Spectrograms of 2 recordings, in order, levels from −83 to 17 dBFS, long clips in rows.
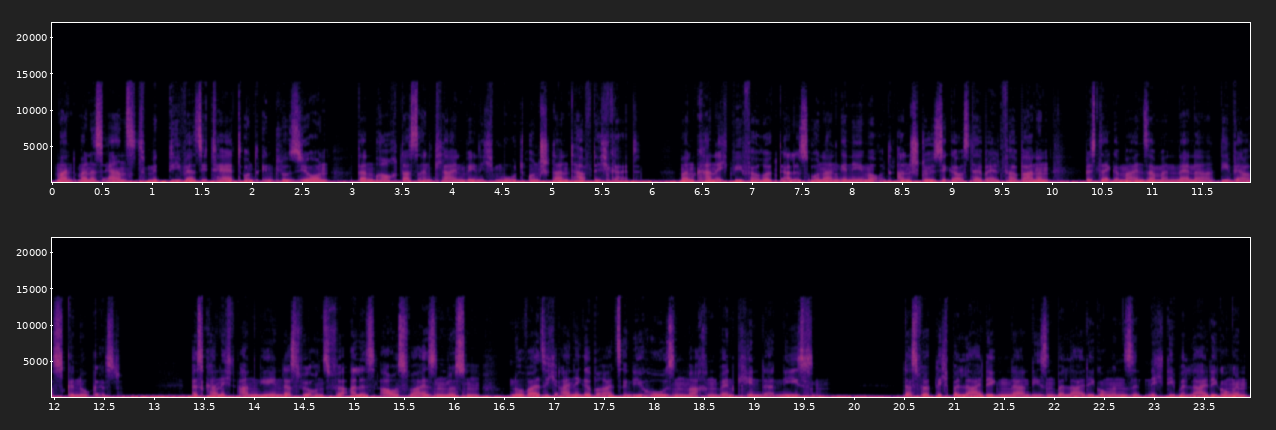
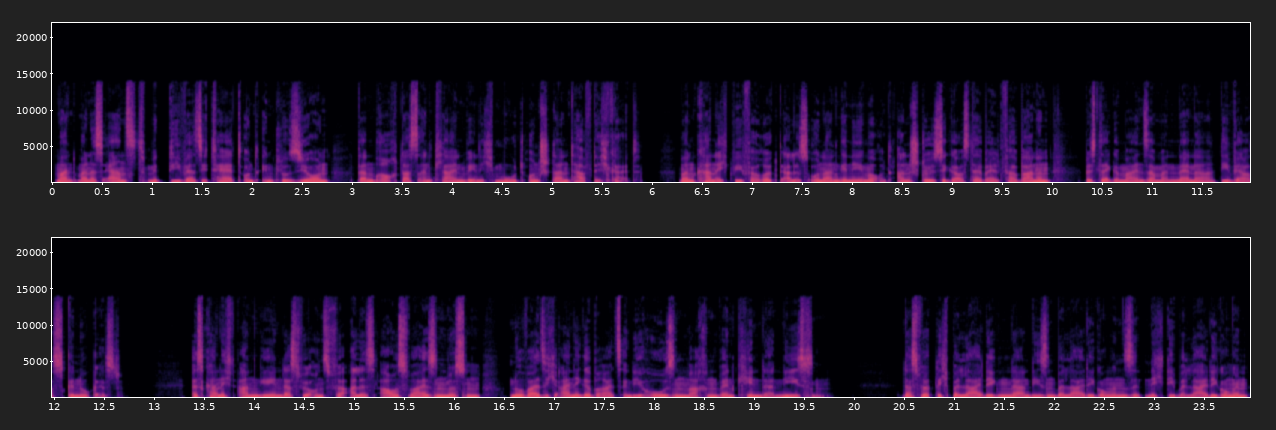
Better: second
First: low rumble; noticeable; throughout; 15 dB below the speech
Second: none

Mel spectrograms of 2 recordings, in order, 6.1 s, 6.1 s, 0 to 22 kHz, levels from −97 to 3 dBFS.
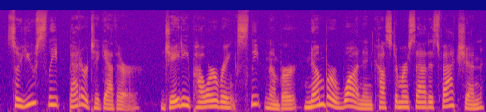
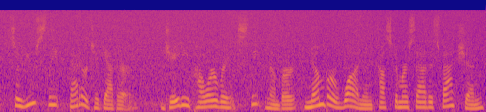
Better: first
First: hiss; faint; throughout; 25 dB below the speech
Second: hiss; loud; throughout; 2 dB below the speech

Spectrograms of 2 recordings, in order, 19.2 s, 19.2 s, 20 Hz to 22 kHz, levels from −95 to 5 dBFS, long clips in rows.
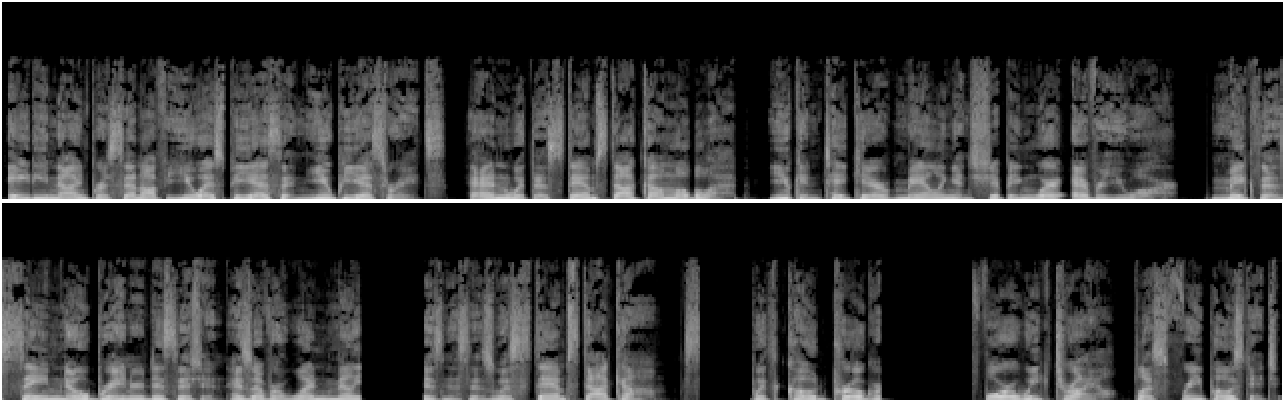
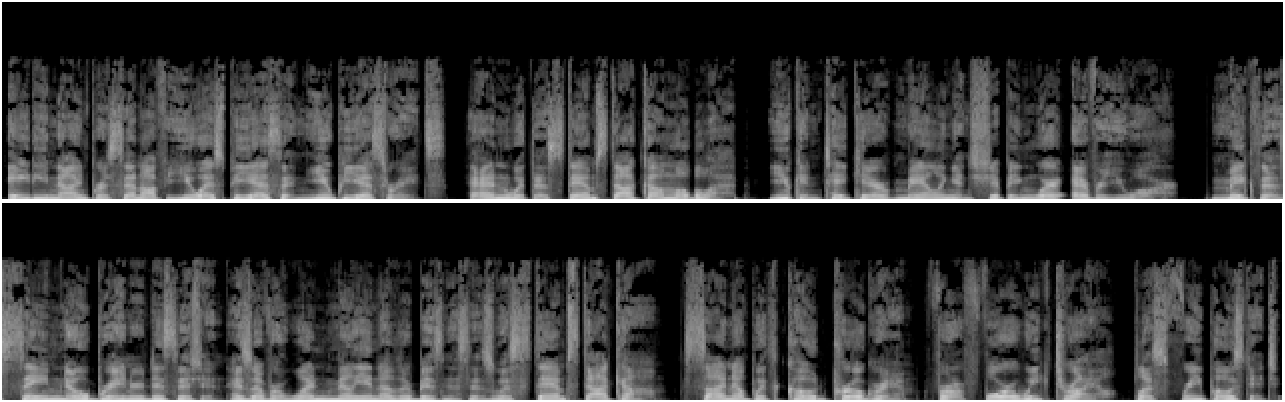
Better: second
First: audio cutting out; at 12 s, at 15 s and at 16 s for 0.5 s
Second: none

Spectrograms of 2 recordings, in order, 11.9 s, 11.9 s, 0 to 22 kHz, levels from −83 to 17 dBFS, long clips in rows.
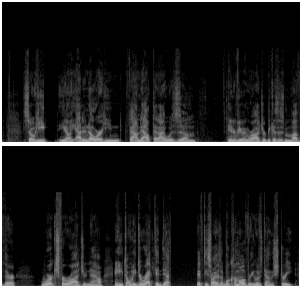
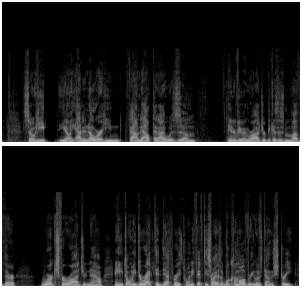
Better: second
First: audio cutting out; at 9.5 s for 0.5 s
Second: none

